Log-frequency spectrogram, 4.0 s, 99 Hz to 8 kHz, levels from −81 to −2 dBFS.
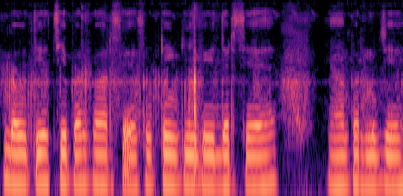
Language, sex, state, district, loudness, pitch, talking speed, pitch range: Hindi, male, Rajasthan, Bikaner, -22 LUFS, 125 Hz, 195 wpm, 120-130 Hz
